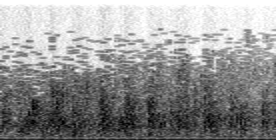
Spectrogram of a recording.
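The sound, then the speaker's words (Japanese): A church audience applauds together in a steady, rushing wash of clapping that stays even throughout. A constant low hum runs beneath the applause. “それではもう一度拍手を持って”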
